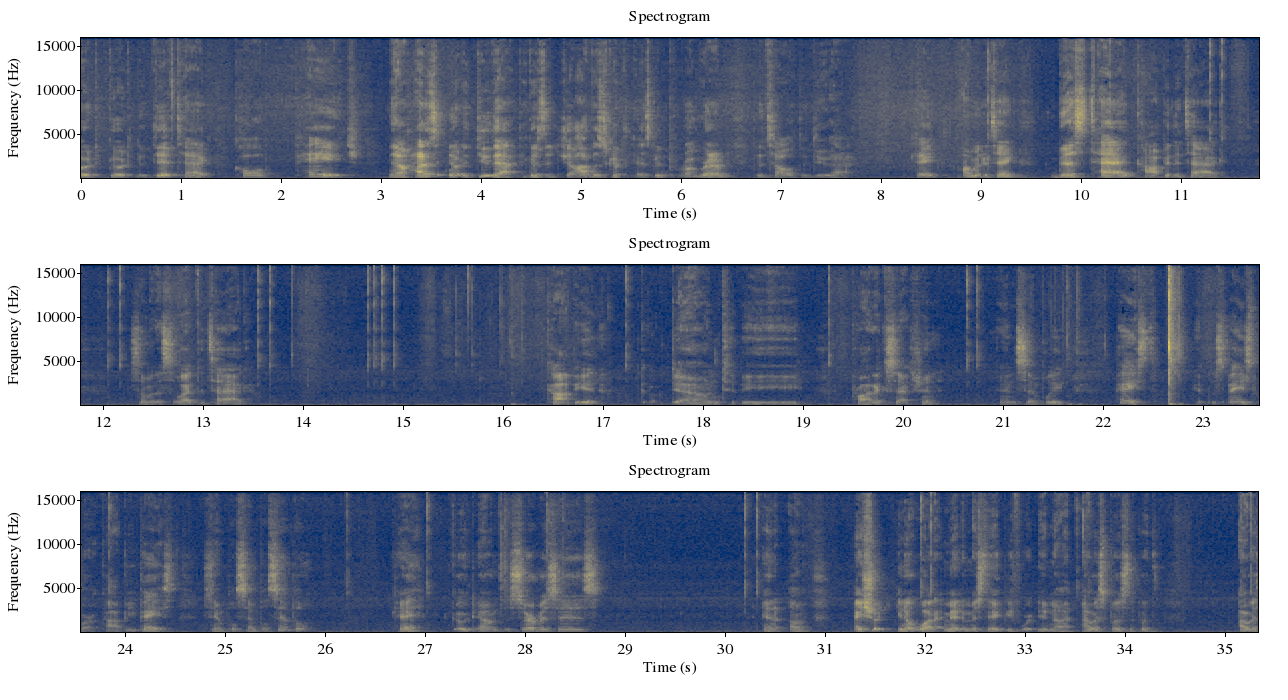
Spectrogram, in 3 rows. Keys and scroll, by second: 16.9 super+c, 20.9 super+v, 22.0 space.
